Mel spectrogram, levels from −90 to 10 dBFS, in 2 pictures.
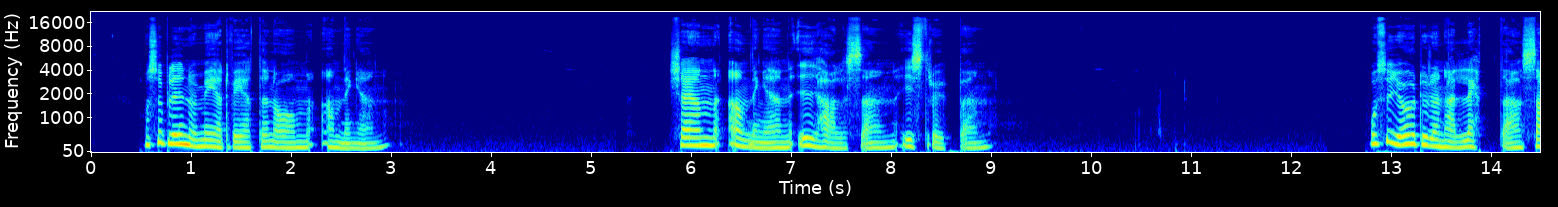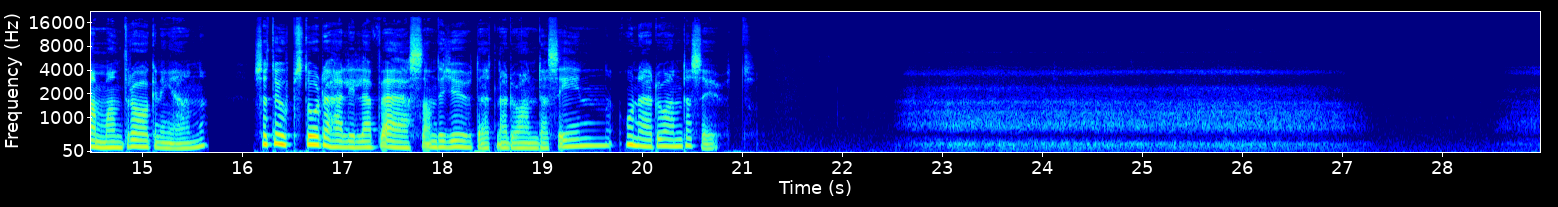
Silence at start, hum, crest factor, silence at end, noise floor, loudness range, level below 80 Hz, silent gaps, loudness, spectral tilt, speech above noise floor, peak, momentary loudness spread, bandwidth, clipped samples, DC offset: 0.55 s; none; 20 dB; 2.65 s; -79 dBFS; 11 LU; -66 dBFS; none; -32 LUFS; -5 dB/octave; 48 dB; -14 dBFS; 12 LU; 19 kHz; under 0.1%; under 0.1%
